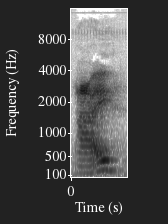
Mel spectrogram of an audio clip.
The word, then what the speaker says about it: hay: have already learned that the H is silent the a the letter A makes the a sound and the letter Y makes the e sound so when you put them all together you have a silent sound and then you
